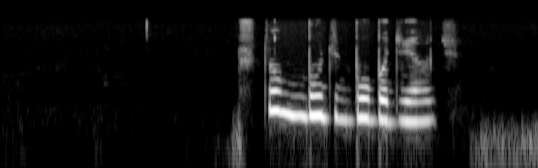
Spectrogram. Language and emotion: Russian, sad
